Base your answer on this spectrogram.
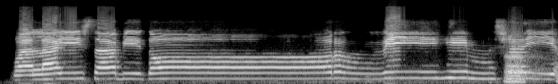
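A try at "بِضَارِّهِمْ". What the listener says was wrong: Rinya ditekan namun bukan berarti dipanjangkan, bukan rihim namun bidarrihim. Ketika masuk ra, ya.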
